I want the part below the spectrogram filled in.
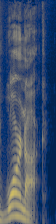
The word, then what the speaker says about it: Warnock: By the way, the man's name is Warnock.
